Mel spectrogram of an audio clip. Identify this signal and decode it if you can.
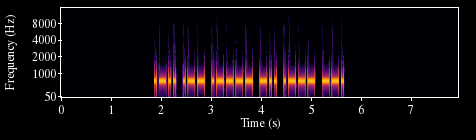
Morse code, heard as a keyed tone, about 25 wpm, 700 Hz. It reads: LW1DJG
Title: DXCC-100 Call Signs - 6 Characters - Repeated 2x - 25wpm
